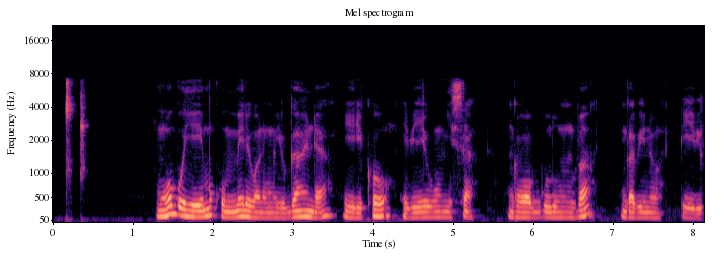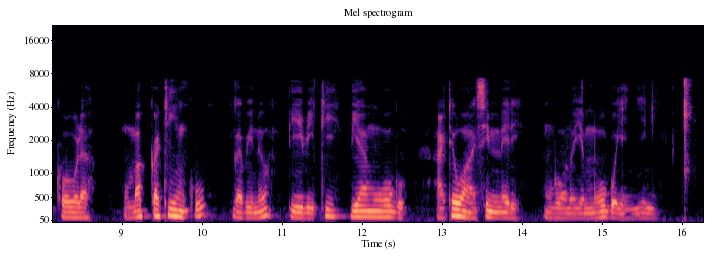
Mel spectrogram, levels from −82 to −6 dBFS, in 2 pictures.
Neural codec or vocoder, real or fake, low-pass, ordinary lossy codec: codec, 16 kHz, 4 kbps, X-Codec, HuBERT features, trained on balanced general audio; fake; 7.2 kHz; none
